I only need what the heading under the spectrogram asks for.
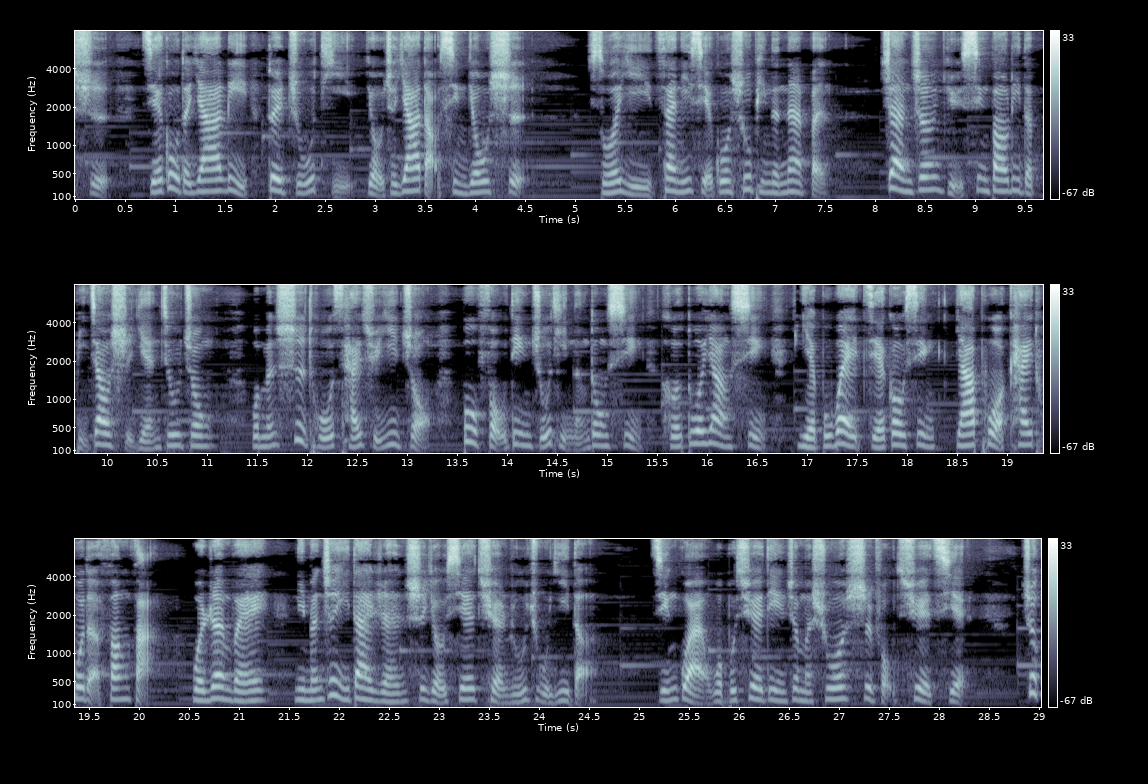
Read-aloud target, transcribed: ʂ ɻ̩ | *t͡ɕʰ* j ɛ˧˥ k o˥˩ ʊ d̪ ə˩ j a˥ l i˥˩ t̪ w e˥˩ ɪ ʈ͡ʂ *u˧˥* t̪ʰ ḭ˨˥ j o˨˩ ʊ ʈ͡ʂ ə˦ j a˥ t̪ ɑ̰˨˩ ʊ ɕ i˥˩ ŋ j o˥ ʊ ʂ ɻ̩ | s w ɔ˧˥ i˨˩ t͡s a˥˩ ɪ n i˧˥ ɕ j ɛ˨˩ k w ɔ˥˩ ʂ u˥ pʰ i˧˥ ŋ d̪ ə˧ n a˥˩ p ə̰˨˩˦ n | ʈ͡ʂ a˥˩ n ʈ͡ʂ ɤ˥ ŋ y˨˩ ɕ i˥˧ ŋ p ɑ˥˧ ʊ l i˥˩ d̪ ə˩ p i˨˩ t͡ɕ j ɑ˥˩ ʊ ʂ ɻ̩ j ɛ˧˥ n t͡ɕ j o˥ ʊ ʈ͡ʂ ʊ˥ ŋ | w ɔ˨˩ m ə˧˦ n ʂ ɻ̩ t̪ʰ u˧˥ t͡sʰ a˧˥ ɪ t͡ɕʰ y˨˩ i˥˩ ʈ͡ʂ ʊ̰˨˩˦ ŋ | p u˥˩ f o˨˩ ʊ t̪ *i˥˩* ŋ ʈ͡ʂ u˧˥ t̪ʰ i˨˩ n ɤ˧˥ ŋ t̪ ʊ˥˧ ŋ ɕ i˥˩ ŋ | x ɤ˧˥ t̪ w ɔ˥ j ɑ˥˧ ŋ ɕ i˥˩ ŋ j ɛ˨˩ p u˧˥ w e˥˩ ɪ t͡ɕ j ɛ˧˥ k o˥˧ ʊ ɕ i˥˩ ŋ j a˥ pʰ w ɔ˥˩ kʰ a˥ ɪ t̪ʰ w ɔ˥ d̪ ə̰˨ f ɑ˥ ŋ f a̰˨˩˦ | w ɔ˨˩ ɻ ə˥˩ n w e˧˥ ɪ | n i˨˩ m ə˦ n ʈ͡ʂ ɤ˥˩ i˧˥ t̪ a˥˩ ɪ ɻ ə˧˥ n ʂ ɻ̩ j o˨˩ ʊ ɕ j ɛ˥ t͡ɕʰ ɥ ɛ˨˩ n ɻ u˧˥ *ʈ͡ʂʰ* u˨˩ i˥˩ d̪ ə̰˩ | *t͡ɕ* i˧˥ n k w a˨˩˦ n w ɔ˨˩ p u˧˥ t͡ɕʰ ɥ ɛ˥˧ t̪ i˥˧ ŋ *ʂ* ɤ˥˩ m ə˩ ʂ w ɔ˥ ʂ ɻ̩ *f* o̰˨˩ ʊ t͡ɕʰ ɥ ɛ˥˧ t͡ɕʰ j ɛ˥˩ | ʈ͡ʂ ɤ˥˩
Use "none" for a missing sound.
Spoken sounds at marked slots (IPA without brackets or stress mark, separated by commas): t͡ɕ, u˧˥, i˥˩, ʈ͡ʂ, t͡ɕ, ʈ͡ʂ, f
